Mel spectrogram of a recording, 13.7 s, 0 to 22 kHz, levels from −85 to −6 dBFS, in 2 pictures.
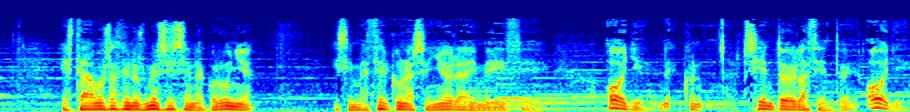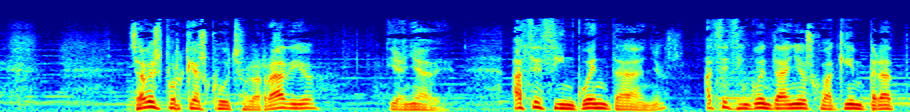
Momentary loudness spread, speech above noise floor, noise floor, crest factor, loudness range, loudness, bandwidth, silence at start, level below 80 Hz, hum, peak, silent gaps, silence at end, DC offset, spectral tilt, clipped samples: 15 LU; 23 dB; -41 dBFS; 16 dB; 5 LU; -19 LUFS; 11.5 kHz; 0 s; -40 dBFS; none; -2 dBFS; none; 0 s; under 0.1%; -6.5 dB/octave; under 0.1%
